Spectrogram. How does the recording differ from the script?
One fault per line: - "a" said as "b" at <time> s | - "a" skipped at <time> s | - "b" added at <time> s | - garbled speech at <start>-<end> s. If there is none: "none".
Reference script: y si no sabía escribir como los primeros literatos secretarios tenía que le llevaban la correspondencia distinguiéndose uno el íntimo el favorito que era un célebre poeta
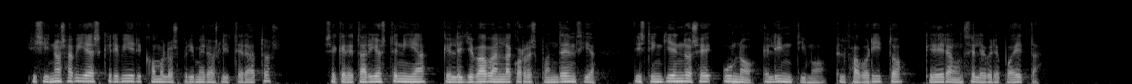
none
